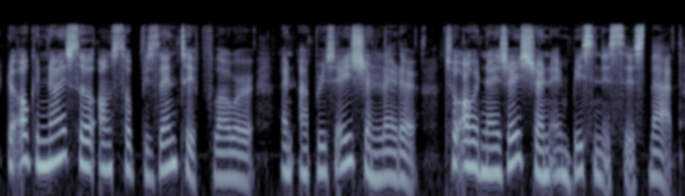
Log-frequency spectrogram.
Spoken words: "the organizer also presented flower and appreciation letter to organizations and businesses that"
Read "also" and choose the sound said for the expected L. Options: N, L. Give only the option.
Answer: N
